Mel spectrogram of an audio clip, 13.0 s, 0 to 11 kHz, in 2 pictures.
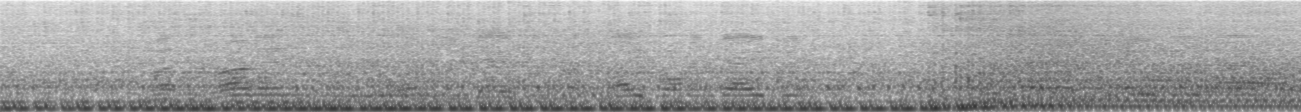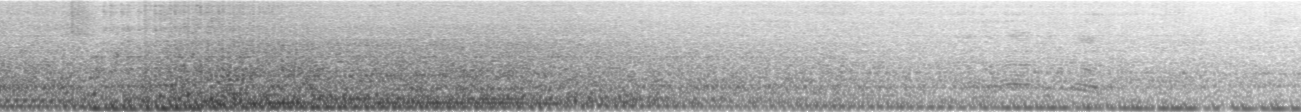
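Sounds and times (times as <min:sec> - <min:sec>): lawn mower engine running: 0:00.0 - 0:13.0.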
